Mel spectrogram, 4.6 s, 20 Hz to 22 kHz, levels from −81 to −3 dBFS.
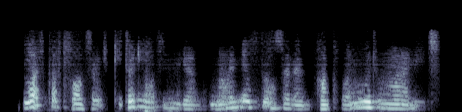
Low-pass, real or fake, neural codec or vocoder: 7.2 kHz; fake; codec, 44.1 kHz, 0.9 kbps, DAC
